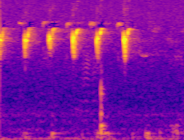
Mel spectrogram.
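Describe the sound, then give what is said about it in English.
A wild male bird repeats short, high chirping calls at a steady, rapid rhythm, about five or six sharp notes in two seconds, with low rumbling background noise underneath. “Bird form, three gives calls.”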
